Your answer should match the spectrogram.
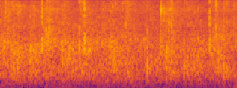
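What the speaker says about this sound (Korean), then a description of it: "귀한 그 헌물을 해주신 우리 무명 그분께 감사의 박수 드리겠습니다" A church congregation at a harvest thanksgiving Sunday service applauds in thanks for an anonymous donation of chairs, producing a dense, even wash of clapping throughout.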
